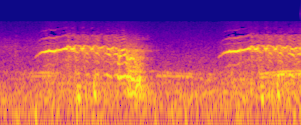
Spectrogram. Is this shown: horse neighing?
yes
